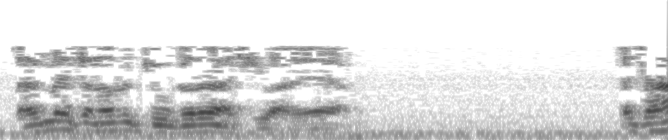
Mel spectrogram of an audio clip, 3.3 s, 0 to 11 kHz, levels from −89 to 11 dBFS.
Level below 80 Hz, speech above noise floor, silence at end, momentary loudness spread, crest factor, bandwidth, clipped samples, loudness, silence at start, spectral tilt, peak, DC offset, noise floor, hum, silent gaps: -54 dBFS; 27 dB; 0 s; 9 LU; 18 dB; 4.1 kHz; under 0.1%; -26 LUFS; 0.1 s; -9.5 dB/octave; -8 dBFS; under 0.1%; -52 dBFS; none; none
